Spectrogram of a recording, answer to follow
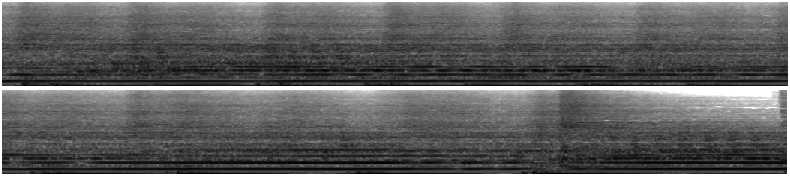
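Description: Live jazz quartet playing, heard as rough cell-phone audio: one long, unbroken held tone sustains over deep upright bass notes, with drum and cymbal strikes scattered through it and a sharper crash near the end.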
